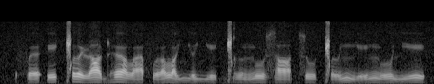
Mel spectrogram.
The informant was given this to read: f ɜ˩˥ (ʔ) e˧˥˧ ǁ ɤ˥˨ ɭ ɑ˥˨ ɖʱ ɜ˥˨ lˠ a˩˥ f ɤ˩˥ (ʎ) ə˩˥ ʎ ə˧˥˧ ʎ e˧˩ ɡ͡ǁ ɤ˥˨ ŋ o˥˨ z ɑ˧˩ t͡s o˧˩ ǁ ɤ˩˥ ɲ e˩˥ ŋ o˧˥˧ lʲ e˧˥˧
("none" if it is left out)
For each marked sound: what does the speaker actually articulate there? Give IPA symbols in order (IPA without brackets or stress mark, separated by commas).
ʔ, lˠ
